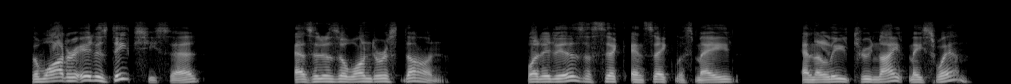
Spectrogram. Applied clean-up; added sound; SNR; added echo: none; none; none; none.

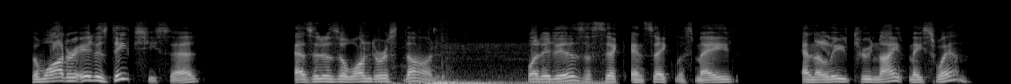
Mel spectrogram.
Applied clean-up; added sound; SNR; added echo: none; Engine starting / Car; 5 dB; none.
